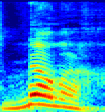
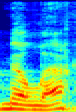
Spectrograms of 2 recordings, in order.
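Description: First: The stress is on the first syllable. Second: The stress is on the last syllable. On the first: The speaker calls it right. "this word you should pronounce melech" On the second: The speaker calls it wrong. "So it's not melech"

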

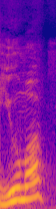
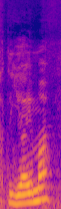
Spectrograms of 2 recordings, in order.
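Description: First: The first vowel is a plain 'oo' sound. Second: The first vowel is an 'oy' diphthong. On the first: This is the customary yeshiva pronunciation. "The way we say in the Yeshiva world is Yuma" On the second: This is the grammatically correct pronunciation. "the correct grammatical way to pronounce the Masechta is Masechta Yoyma"

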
